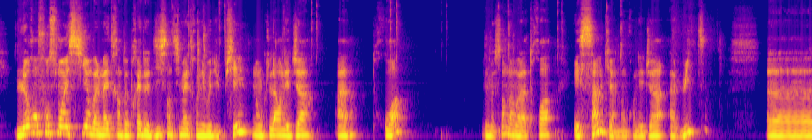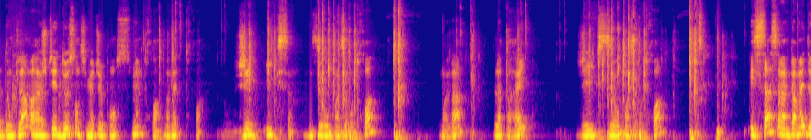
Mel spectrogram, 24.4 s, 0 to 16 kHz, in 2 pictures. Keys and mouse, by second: 2.9 a, 8.2 click, 14.4 ctrl+r, 15.7 g, 19.6 ctrl+r, 20.8 g, 23.6 a.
